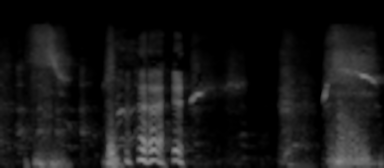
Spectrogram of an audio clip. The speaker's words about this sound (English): the whole book's about whistling as well, so it's just, it's how to whistle. How to whistle, that's what you're listening to. So it's a lot of whistling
